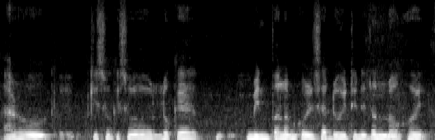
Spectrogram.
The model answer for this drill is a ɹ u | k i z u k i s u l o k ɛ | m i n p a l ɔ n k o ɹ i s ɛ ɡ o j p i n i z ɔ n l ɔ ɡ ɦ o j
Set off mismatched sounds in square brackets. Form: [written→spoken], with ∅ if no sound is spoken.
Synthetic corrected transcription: a ɹ u | k i [z→s] u k i s u l o k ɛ | m i n p a l ɔ n k o ɹ i s ɛ [ɡ→d] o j [p→t] i n i z ɔ n l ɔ ɡ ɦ o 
